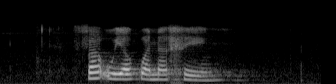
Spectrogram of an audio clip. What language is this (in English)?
Tswana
